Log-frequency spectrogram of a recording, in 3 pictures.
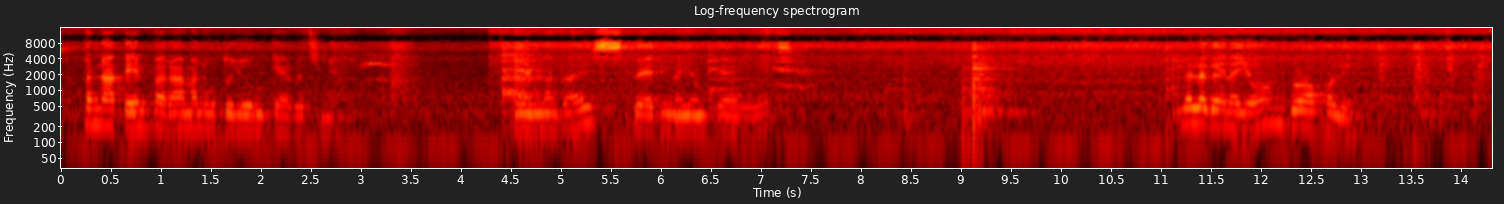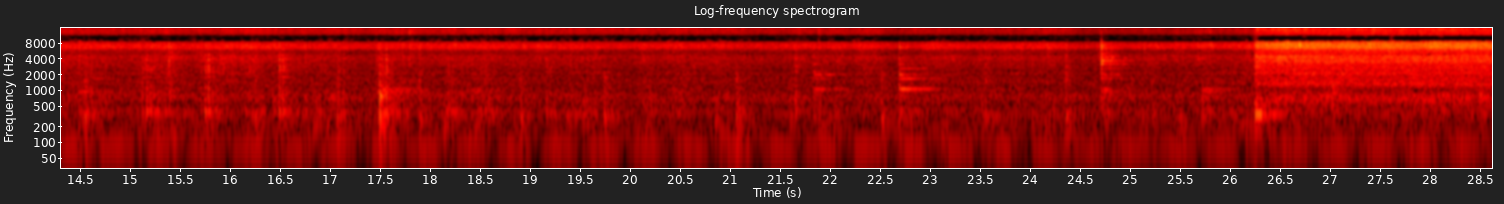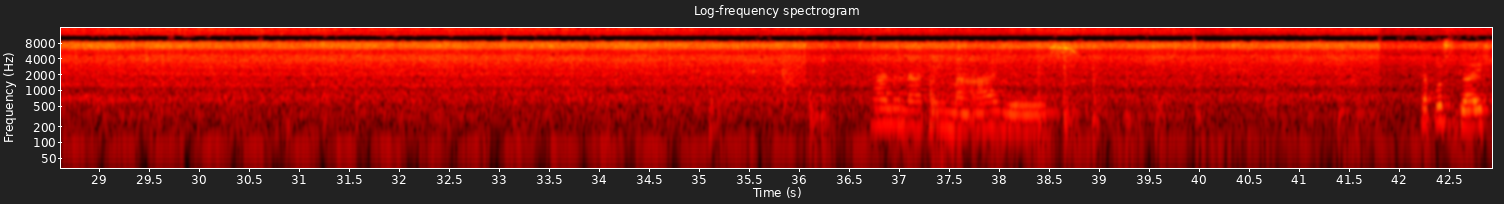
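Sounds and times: vegetables sizzling: 4.3s - 42.9s
wooden spatula scraping a pot: 12.9s - 20.1s.

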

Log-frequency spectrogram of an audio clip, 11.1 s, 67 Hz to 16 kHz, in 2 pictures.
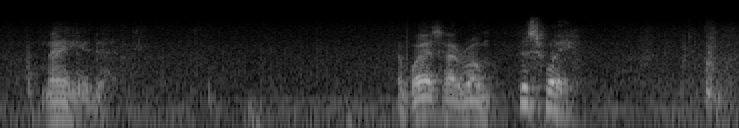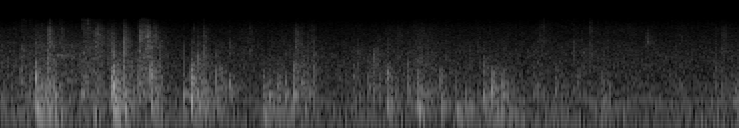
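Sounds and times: footsteps in hallway: 5.1s - 11.0s.

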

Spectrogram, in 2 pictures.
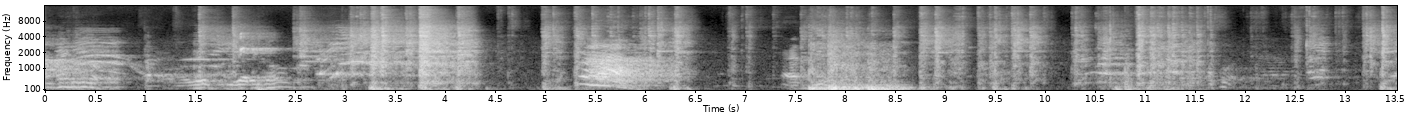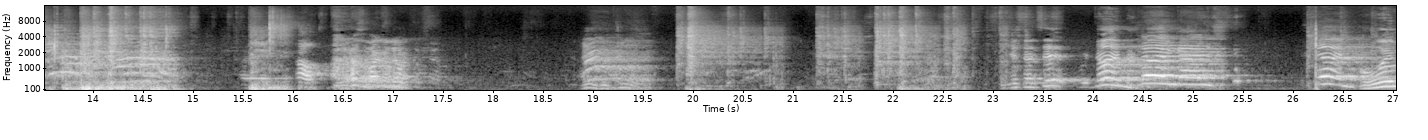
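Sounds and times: men shouting: 5.3s - 6.3s.

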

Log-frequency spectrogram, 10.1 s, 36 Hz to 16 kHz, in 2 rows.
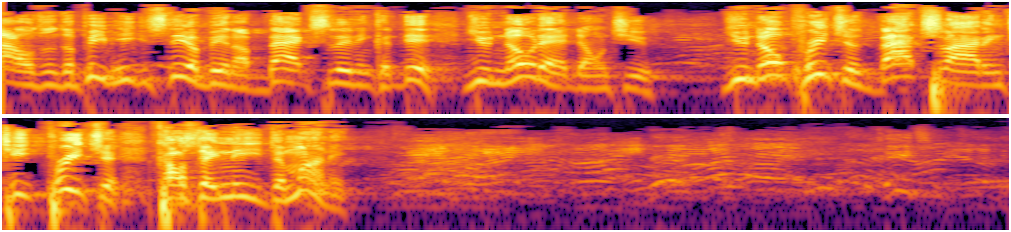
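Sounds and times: congregation murmuring and responding: 0.0s - 10.0s.

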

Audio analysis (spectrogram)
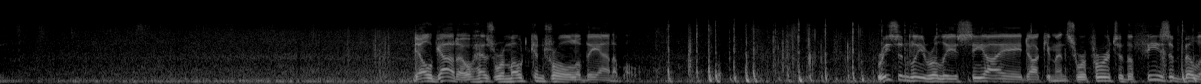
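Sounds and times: bull's hooves pounding dirt: 6.6s - 12.0s.

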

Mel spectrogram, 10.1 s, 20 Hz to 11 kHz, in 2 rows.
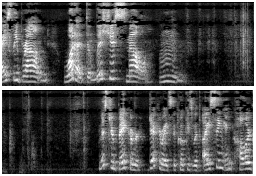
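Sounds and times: faint clicks and rustles: 3.8s - 7.0s.

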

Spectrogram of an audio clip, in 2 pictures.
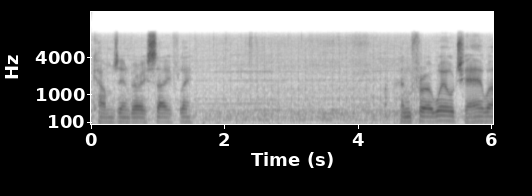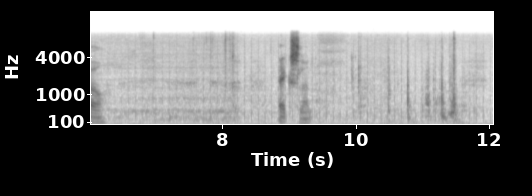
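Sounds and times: faint steady tones: 0.0s - 12.0s
low mechanical hum: 0.0s - 12.0s.

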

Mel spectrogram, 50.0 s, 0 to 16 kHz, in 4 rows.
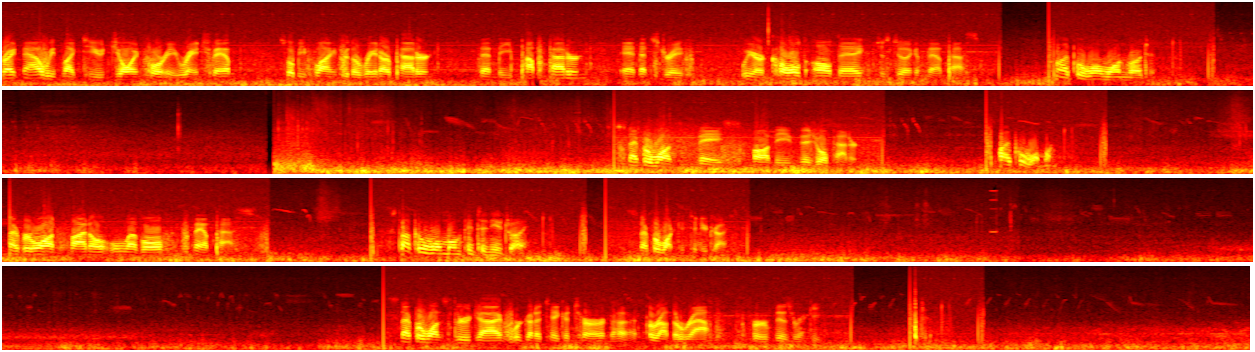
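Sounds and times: distant jet flyby: 0.0s - 15.2s, 17.5s - 21.6s, 24.7s - 27.8s, 28.6s - 32.6s, 41.3s - 47.6s
wind rumbling on microphone: 0.0s - 50.0s.

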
